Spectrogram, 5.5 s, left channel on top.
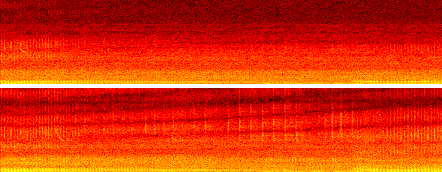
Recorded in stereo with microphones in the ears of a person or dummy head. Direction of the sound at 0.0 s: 35° right (ahead or behind).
